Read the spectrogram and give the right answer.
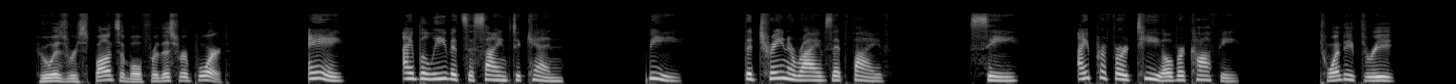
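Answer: A: I believe it's assigned to Ken.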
